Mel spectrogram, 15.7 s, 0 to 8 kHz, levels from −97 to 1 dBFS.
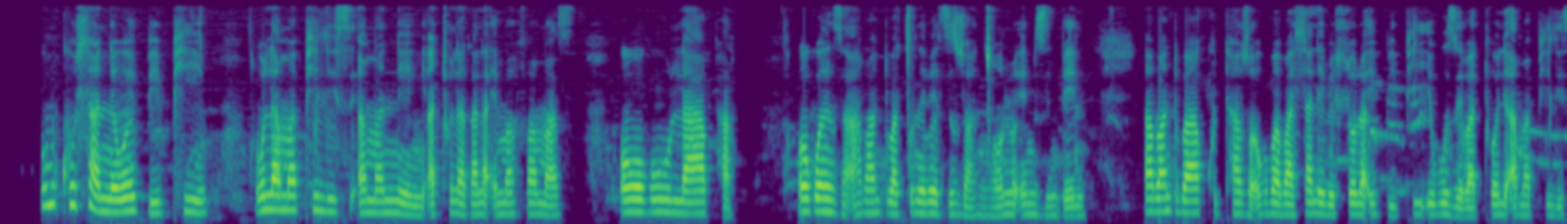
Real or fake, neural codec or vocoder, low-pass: real; none; 7.2 kHz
